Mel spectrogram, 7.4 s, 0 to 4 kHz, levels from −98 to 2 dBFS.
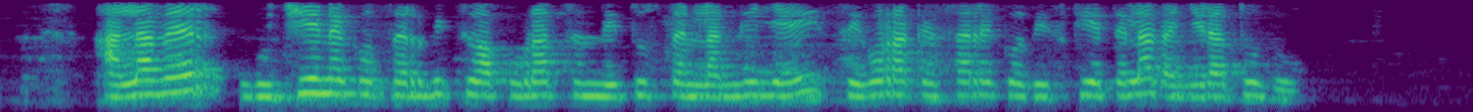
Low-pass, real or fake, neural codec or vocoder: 3.6 kHz; real; none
